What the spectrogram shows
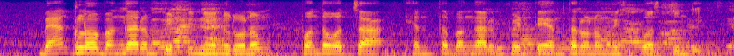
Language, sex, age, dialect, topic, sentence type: Telugu, male, 25-30, Central/Coastal, banking, question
